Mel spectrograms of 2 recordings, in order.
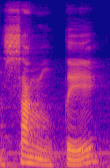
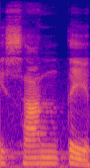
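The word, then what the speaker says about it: sanctae: lalu sante Hai Bukan sangtae tapi santai bukan sang Tae Tapi santai ingat ae dibaca e-artikel Suci santai dari kata Santos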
